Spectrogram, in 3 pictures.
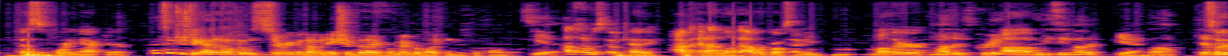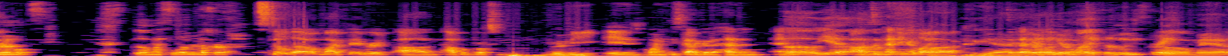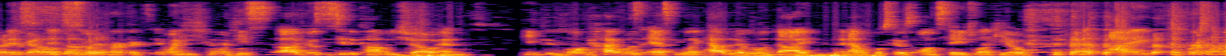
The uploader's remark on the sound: WE ACKNOWLEDGE THAT THE SOUND ON THIS EPISODE IS SUB-PAR AND WE APOLOGIZE FOR THAT! SOUND NOTES: The episode is rough. One was that what we were hearing through the headphones was NOT what was being captured by the laptop.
